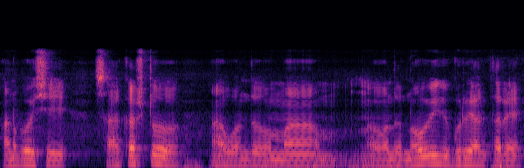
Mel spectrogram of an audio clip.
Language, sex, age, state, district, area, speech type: Kannada, male, 60+, Karnataka, Gulbarga, urban, spontaneous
